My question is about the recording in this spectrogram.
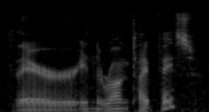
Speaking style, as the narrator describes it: the lower-ranking one said hesitantly

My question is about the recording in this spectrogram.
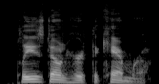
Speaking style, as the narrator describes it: Corwin added dryly

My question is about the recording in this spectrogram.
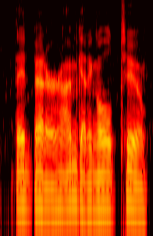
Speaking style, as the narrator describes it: Jinora murmured

